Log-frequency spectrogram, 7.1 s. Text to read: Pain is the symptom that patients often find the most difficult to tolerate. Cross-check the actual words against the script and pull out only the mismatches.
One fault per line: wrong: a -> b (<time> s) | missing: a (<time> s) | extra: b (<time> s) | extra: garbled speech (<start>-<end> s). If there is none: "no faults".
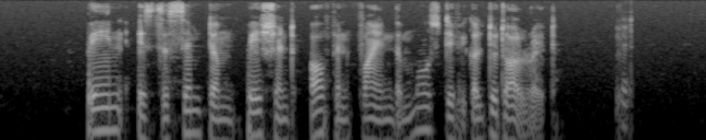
missing: that (2.4 s)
